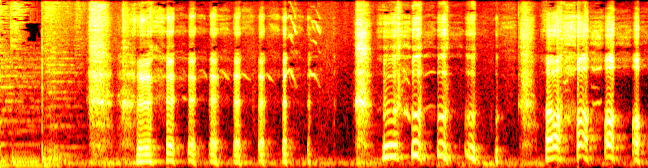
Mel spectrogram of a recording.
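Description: Intro music ends in the first second, then a man laughs in a long run of short, breathy bursts, growing louder from about four seconds in.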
